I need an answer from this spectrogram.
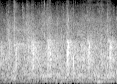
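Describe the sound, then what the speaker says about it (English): Brief, dense round of applause from a conference audience at a national conclave on SHG-led natural farming, steady clapping filling the hall. "A round of applause, please."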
